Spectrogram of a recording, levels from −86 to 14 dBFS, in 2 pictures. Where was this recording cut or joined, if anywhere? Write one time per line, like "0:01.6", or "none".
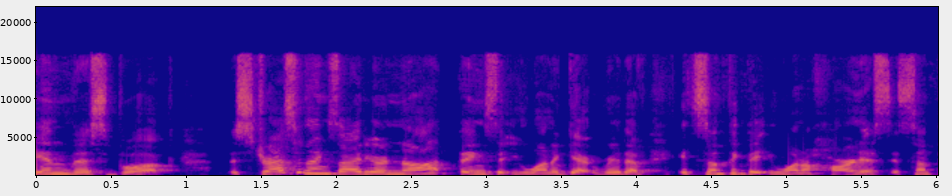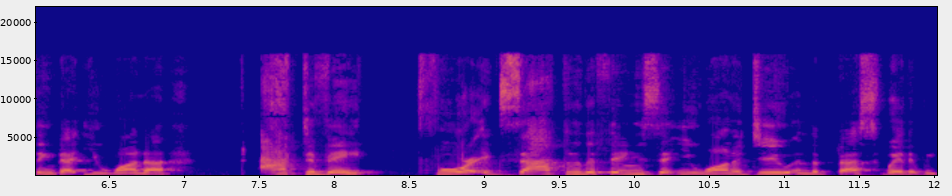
none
